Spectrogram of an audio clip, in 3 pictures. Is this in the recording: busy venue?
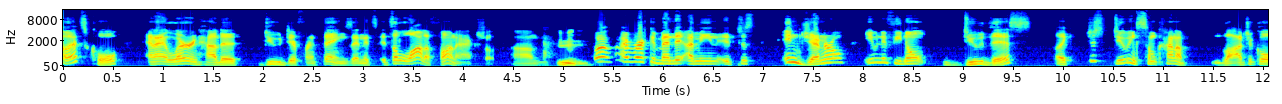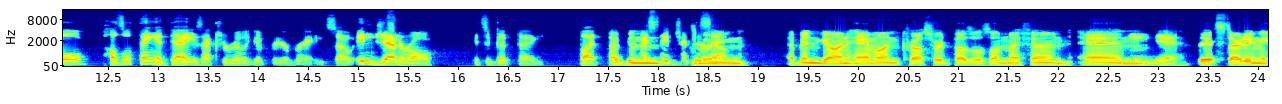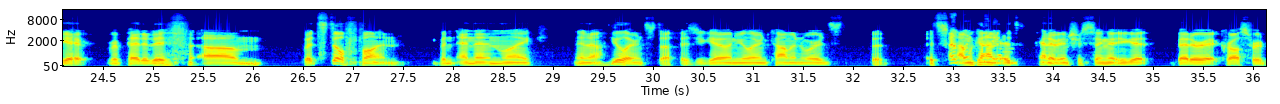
no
